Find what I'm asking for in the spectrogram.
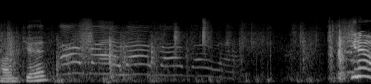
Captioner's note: Janey babbles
